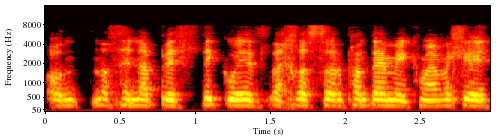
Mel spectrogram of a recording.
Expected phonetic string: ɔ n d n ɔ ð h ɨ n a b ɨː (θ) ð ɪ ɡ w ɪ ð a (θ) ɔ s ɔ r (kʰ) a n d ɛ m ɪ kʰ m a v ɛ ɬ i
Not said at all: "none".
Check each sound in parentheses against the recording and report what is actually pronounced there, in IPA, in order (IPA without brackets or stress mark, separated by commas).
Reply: θ, χ, pʰ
